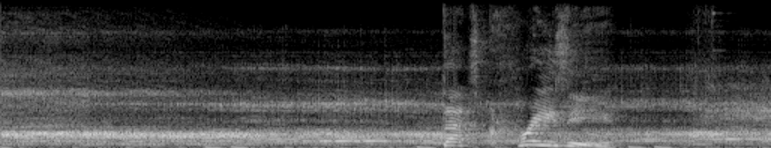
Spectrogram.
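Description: A toy lightsaber hums steadily.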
